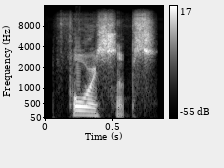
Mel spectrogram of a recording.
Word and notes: forceps: American English

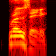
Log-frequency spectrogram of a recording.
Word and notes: rosy: British English

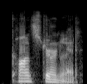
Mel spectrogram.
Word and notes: consternate: American English

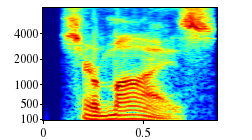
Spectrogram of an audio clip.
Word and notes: surmise: American English

